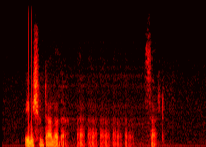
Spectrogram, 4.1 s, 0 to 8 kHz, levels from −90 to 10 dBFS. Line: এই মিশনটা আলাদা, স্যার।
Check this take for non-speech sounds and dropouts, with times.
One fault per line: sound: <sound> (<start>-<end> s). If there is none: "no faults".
sound: laugh (1.5-2.7 s)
